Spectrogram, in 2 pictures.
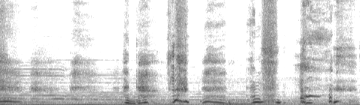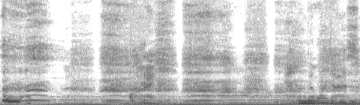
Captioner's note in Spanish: llanto de pepito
